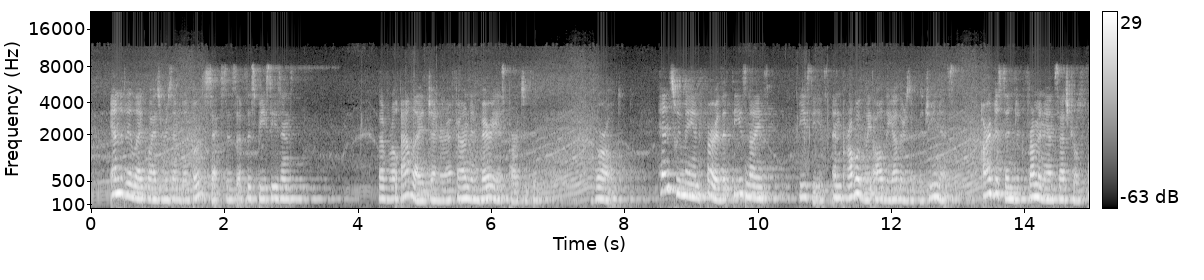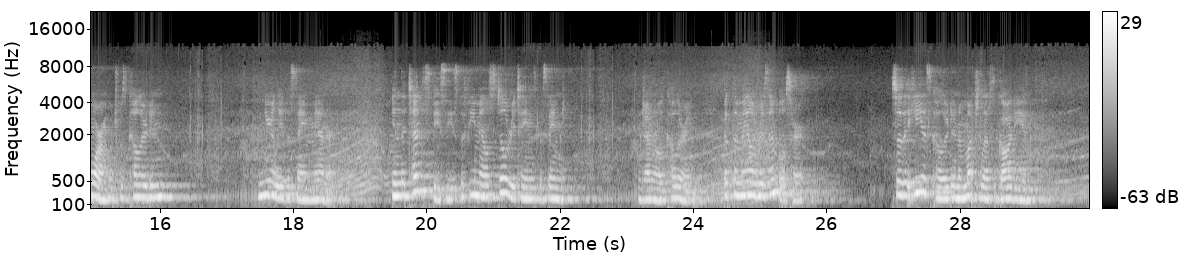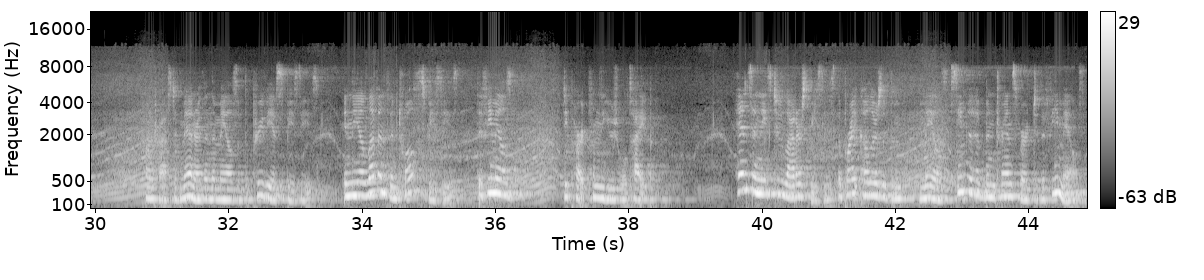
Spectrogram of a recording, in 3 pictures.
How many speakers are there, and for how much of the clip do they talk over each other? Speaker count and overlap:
1, no overlap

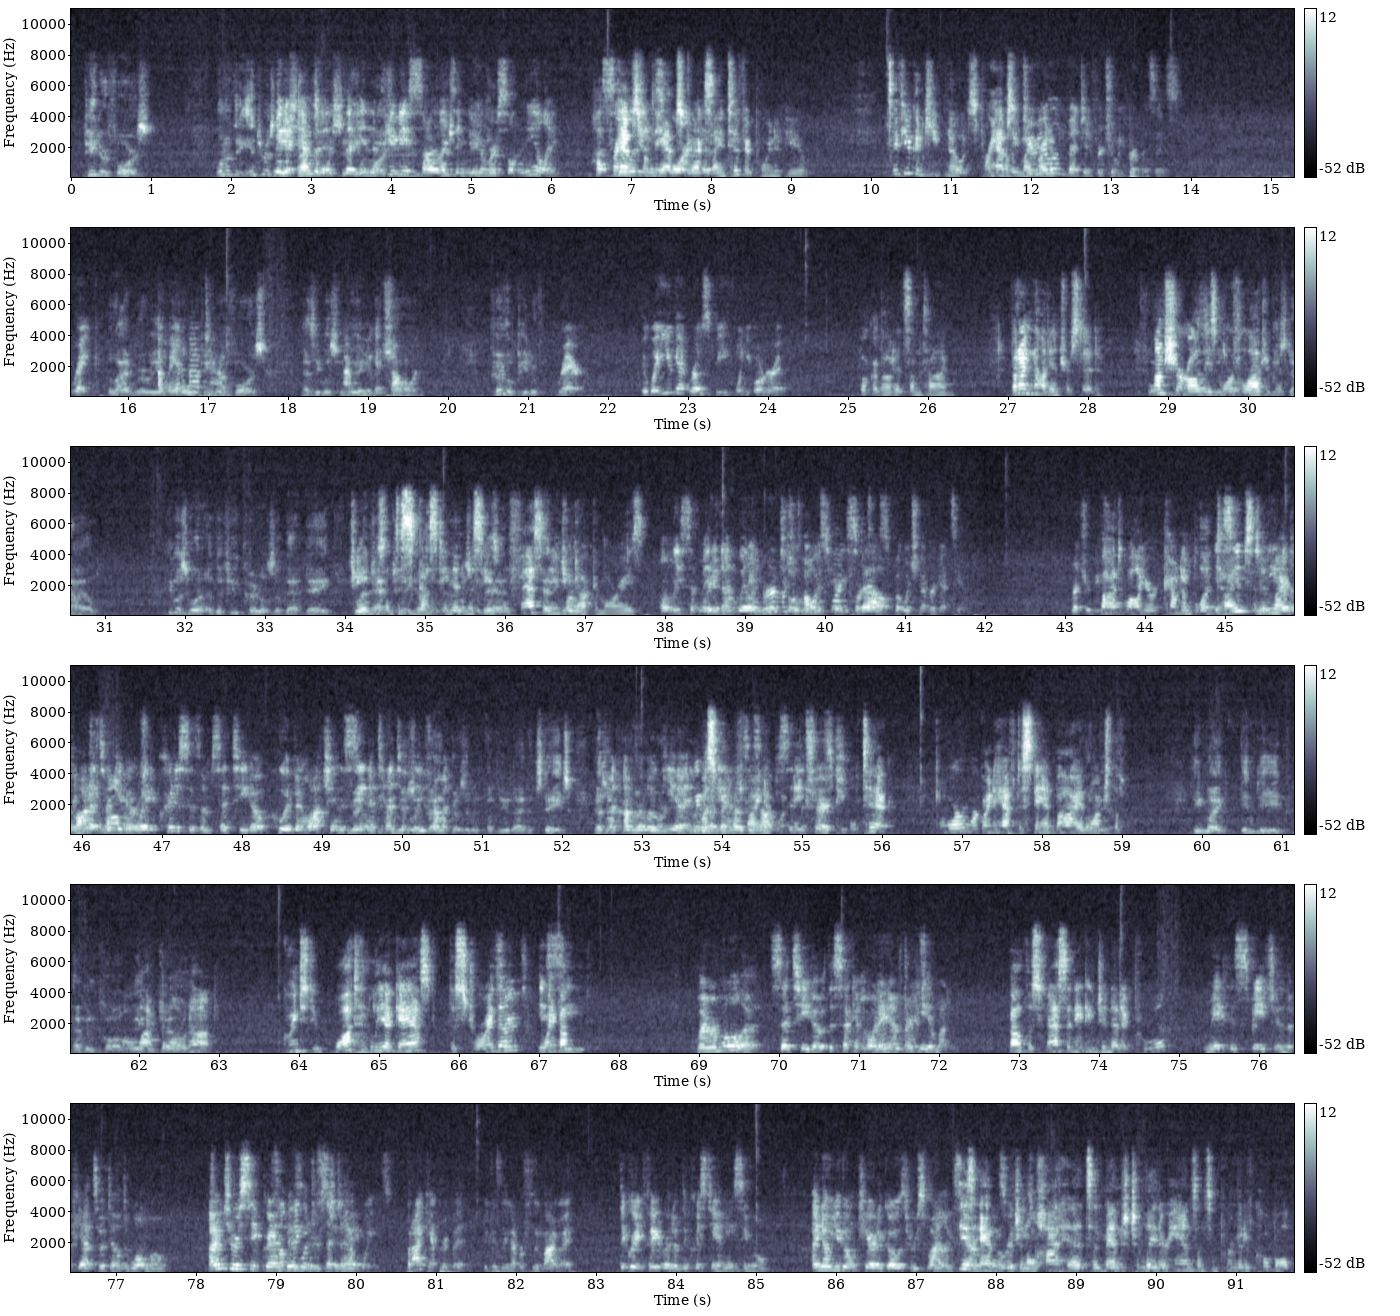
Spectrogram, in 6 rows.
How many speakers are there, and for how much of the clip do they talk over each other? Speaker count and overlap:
4, about 34%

